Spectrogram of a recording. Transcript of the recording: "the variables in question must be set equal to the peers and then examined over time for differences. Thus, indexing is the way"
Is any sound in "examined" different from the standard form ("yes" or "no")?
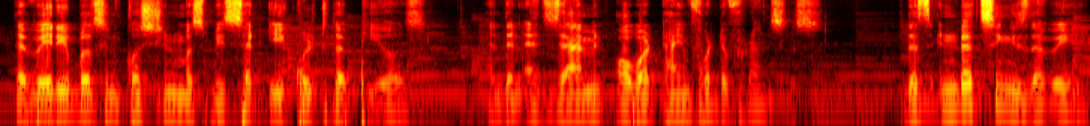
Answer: yes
